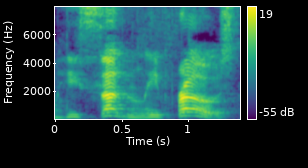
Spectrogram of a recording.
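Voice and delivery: usual speaking voice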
